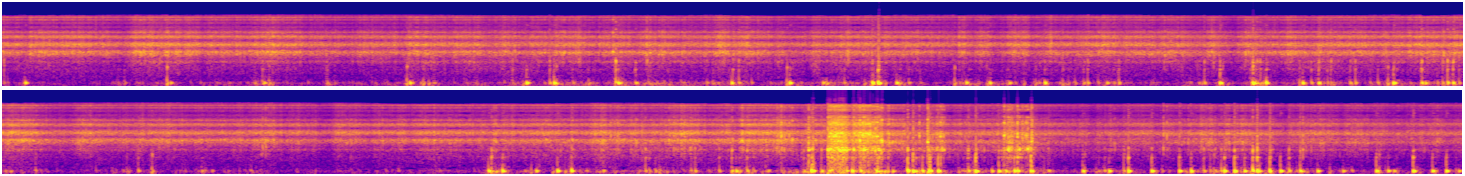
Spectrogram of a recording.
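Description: Wind buffeting the camera microphone in blowing snow: a steady hiss with an uneven, gusting low rumble, and a louder burst about three-quarters of the way through.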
